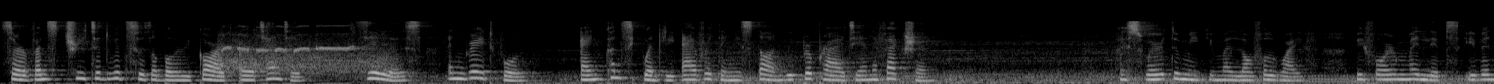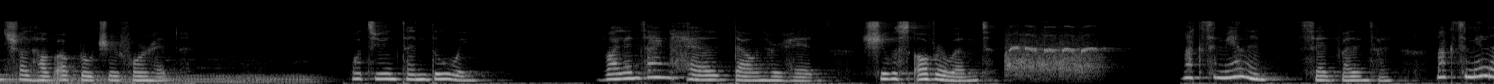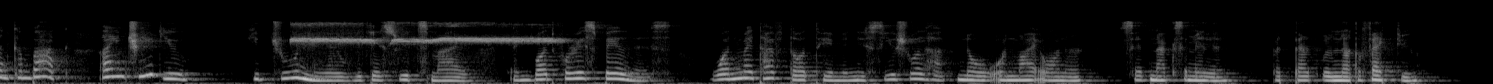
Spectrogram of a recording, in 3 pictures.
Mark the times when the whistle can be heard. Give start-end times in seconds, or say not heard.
2.1-4.0, 24.9-26.0, 32.8-35.5.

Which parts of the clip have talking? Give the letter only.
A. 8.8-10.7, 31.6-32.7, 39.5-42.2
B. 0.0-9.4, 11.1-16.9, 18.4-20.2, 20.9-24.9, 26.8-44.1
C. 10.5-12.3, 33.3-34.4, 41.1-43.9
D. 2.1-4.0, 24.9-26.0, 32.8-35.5
B.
